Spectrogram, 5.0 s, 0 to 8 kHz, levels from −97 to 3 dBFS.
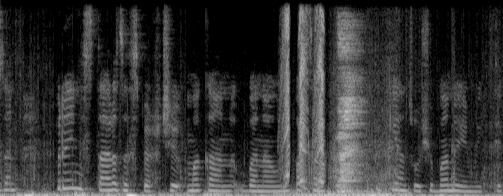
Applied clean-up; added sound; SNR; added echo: none; Wind + Scratching (performance technique); 1 dB; none.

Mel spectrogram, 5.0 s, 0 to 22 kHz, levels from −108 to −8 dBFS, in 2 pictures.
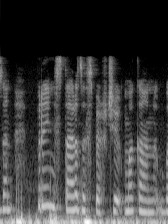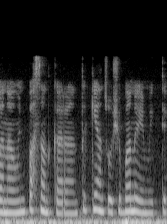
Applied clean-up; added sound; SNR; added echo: none; none; none; none.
